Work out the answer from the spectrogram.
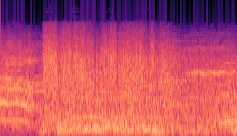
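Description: A volley of rifle fire from multiple rifles near a bog: a loud, dense blast of gunfire erupts and rolls on as sustained crackling noise.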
